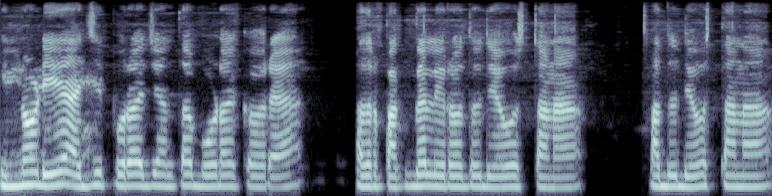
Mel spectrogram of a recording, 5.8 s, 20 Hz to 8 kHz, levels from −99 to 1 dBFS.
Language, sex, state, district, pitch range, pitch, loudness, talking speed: Kannada, male, Karnataka, Dharwad, 165-180 Hz, 170 Hz, -15 LUFS, 135 wpm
